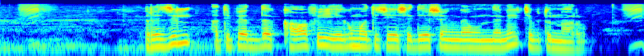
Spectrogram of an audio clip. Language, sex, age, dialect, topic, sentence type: Telugu, male, 18-24, Central/Coastal, agriculture, statement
